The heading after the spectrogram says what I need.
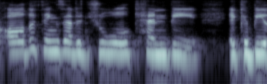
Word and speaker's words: joule: it's like kami shibai this says jewel jewel and that's how you show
